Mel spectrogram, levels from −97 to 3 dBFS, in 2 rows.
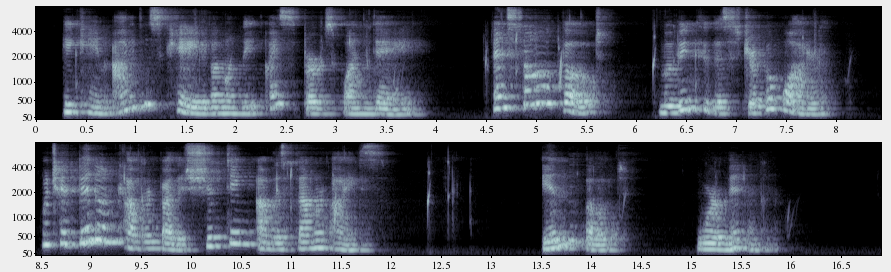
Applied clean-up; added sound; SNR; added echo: neural mask model DeepFilterNet 3.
